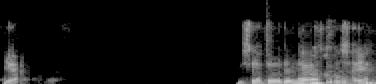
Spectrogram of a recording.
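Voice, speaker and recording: A man's voice: high voice, slow, a little mellow, slightly rough. A male teacher giving an online class, his voice cutting in and out over a choppy, breaking-up call connection. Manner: explaining with rhetorical questions. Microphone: laptop on a video call. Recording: dull lo-fi video call audio.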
